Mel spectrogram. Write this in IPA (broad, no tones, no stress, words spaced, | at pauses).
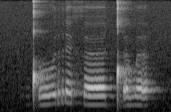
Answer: ǃʼʊːrɛ xɜːǃʼɜwɜ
